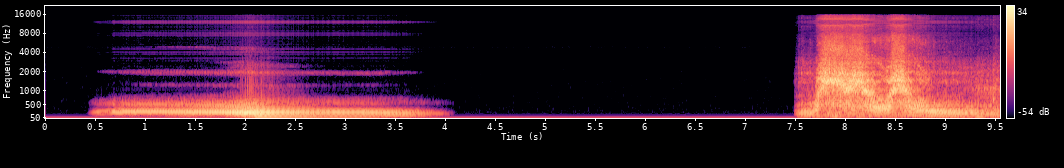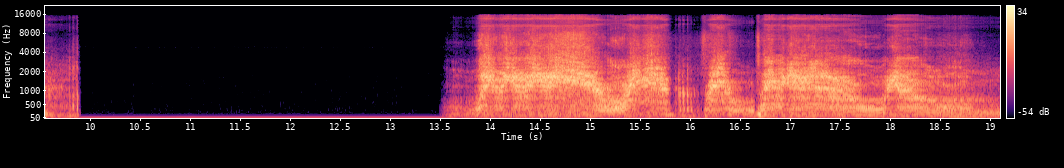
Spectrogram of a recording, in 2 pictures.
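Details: Cougar, a large wild cat of the Americas: a long, low, harmonic moaning growl swelling for about three seconds, then after a pause two harsh, breathy hissing bursts with raspy texture.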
